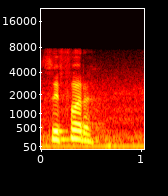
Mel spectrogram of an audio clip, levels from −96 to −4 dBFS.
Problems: constant background noise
